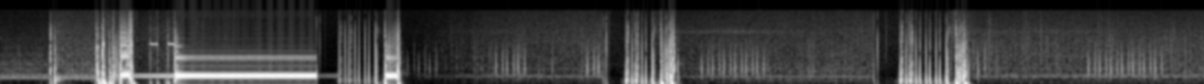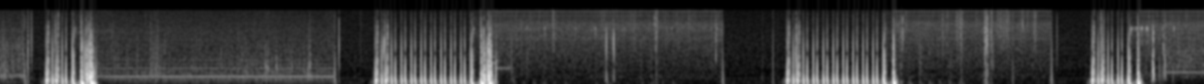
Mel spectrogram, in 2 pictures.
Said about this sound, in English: Let's just dial an intra-office call, and of course it'll be step all the way. When it comes time to dial the last two digits, the background noise will change because we will have hit a connector switch instead of just another selector.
